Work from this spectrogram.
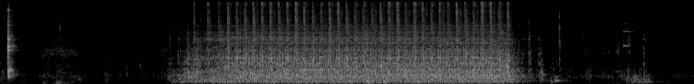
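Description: A sewing machine runs in one steady burst of about three seconds while stitching elastic onto a doll's pyjama bottoms, loud and close, with quiet handling noises before and after.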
